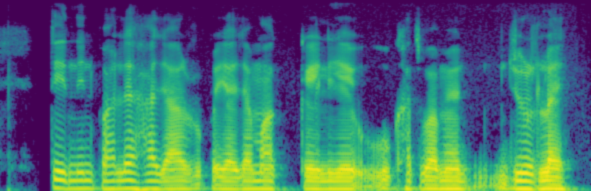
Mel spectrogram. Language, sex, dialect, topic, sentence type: Magahi, male, Southern, banking, question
